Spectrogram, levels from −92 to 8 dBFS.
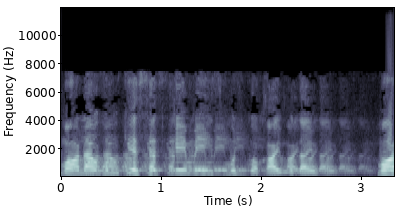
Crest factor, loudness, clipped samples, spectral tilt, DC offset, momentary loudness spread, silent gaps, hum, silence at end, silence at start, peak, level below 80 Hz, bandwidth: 18 dB; -18 LUFS; 0.1%; -4 dB/octave; under 0.1%; 13 LU; none; none; 0 s; 0 s; 0 dBFS; -68 dBFS; 9 kHz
